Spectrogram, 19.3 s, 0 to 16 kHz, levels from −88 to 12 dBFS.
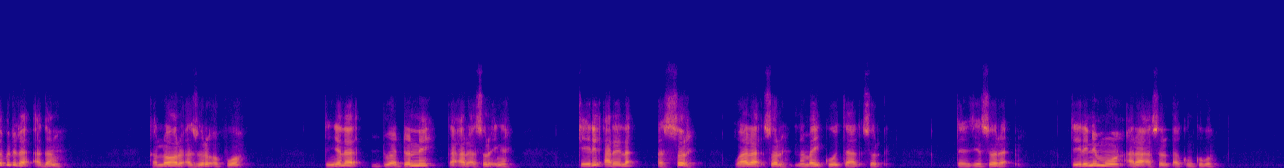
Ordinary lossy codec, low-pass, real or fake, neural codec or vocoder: Opus, 16 kbps; 7.2 kHz; real; none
